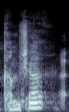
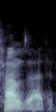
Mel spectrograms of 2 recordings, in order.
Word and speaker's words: Khamzat: What's the proper way to say his name then? It's not Khamzat? – I don't think so. Some of those are a little tricky, I know, but yeah. I think it's Hamzat, I believe.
